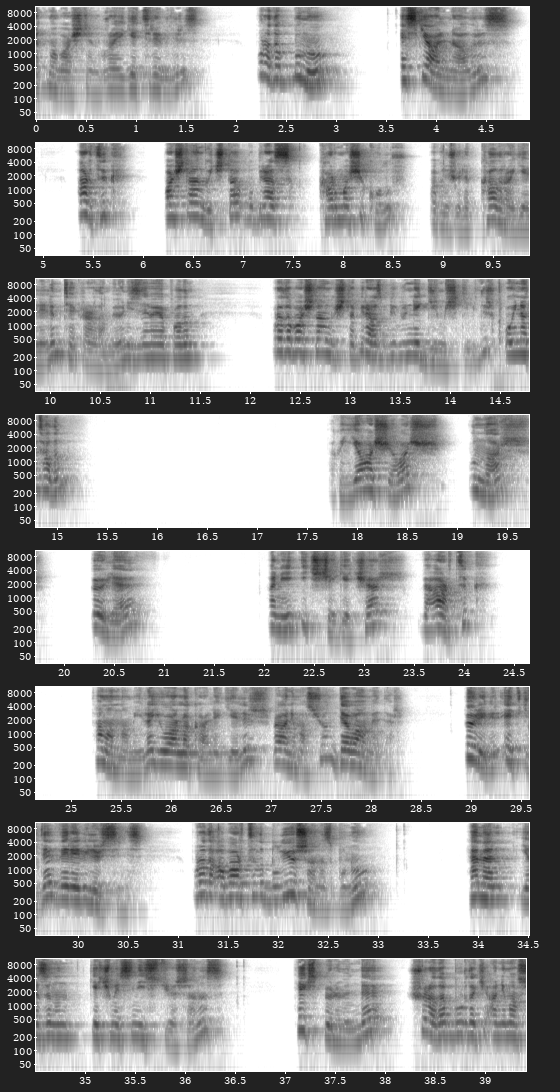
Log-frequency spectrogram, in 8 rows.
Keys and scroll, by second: 10.6 ctrl+f, 14.4 space, 27.7 space.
